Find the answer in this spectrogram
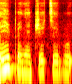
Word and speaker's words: impenetrable: The impenetrable is stressed on NE.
